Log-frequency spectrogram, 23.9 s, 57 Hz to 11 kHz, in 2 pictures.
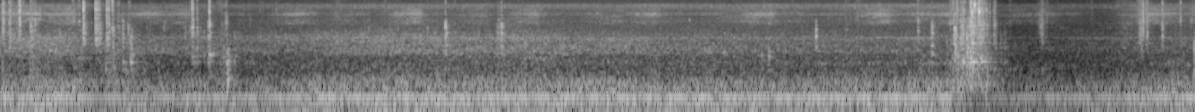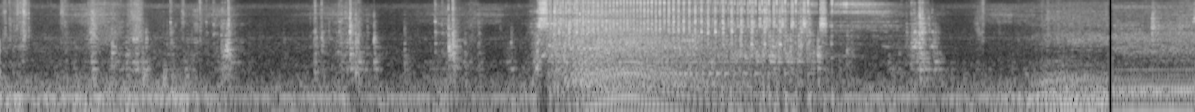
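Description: A Briggs & Stratton 4.5 HP Quantum XTE small engine with a fault that makes it run wide open and stall under load, running loud and close with a steady drone, a brief dip, then a harsher surge near the end.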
